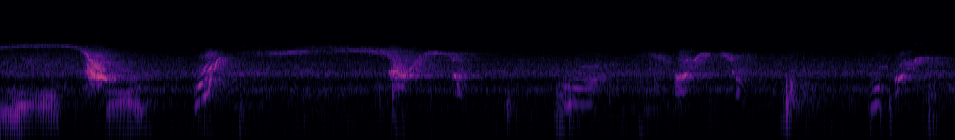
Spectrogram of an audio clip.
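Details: Repeated cries from baby monkey Leo, begging his mother for milk: high thin wails bending downward in sharp sweeps, roughly every one to two seconds, some ending in lower rough bursts, over faint hiss.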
